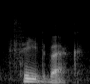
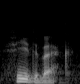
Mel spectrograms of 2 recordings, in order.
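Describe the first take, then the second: No difference in how they are said.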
